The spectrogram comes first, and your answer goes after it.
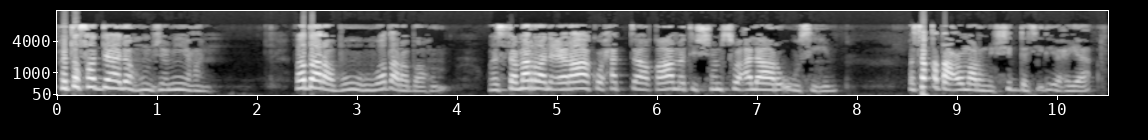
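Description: A woman with a high voice narrates a historical tale. Her reading is expressive and dramatic, with emphasis that rises and falls across the story. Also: moderate pace.

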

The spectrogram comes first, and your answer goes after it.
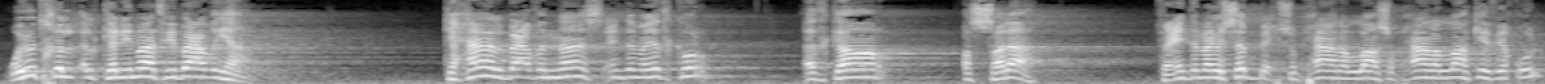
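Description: High bright preacher in an echoey hall. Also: male voice. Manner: slow, emphatic, counting points one by one. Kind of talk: religious sermon. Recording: echoey hall with long reverb.

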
